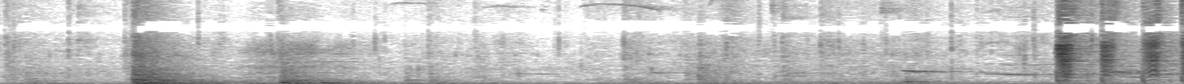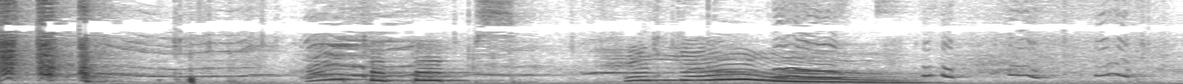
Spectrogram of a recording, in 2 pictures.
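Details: Six-week-old Miniature Schnauzer puppies from the Joy and Kaiser litter play with their mother at a breeder in Mission; scattered taps and scuffles give way to a burst of high, wavering whines rising and falling near the end, with a person talking.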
